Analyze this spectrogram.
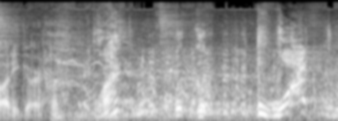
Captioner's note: speaks gibberish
